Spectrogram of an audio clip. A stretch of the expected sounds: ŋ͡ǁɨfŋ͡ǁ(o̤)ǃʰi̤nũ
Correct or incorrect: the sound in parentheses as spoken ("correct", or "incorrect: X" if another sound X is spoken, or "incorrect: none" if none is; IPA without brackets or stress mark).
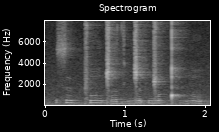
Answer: incorrect: o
